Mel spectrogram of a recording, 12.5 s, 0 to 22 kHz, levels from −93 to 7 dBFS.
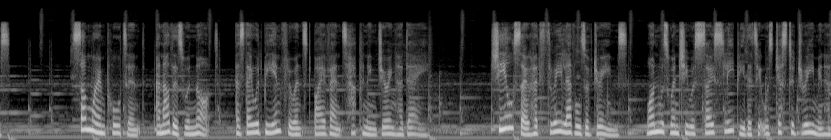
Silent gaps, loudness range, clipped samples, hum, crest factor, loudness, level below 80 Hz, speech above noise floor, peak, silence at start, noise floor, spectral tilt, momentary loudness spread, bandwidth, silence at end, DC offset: none; 3 LU; under 0.1%; none; 14 dB; -20 LUFS; -50 dBFS; 22 dB; -6 dBFS; 0 s; -42 dBFS; -5 dB/octave; 15 LU; 12 kHz; 0 s; under 0.1%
